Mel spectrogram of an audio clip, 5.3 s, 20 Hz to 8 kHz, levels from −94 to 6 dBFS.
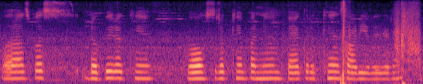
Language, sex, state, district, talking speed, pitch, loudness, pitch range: Hindi, female, Bihar, West Champaran, 160 wpm, 230 Hz, -20 LUFS, 220-235 Hz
